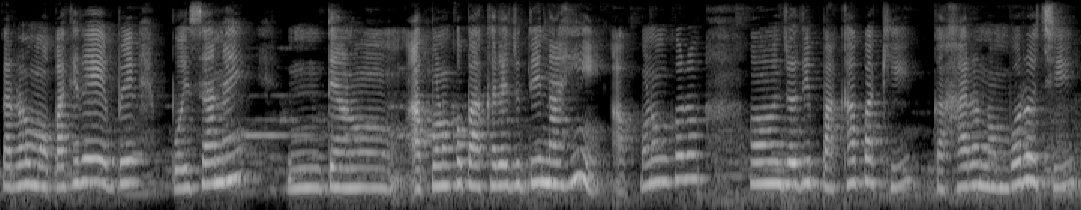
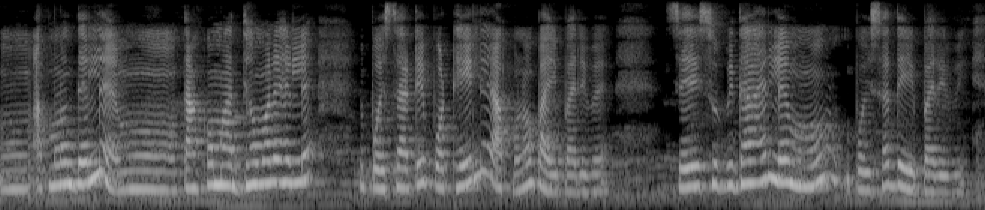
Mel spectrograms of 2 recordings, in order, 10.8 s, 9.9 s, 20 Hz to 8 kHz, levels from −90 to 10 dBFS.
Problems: constant background noise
